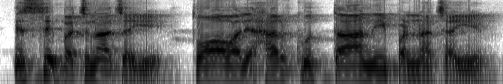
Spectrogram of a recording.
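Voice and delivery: ordinary talk, nothing marked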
